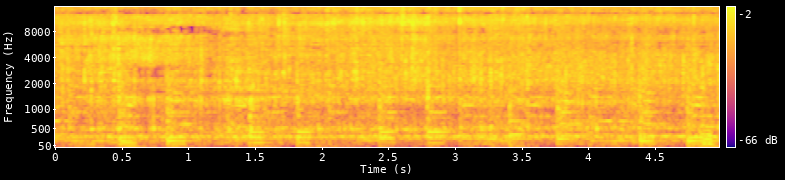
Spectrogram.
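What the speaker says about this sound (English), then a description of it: "Turned on my burner, chopped my zucchini, and sausage, and also add just a little bit of oil." Chopped zucchini and sausage frying in a little oil on a camp burner, a steady close crackling sizzle with fine popping, no voices.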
